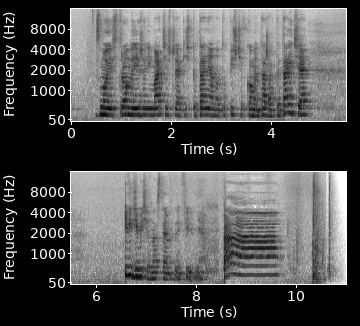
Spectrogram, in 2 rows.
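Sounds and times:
woman calling out goodbye: 8.5s - 9.8s.

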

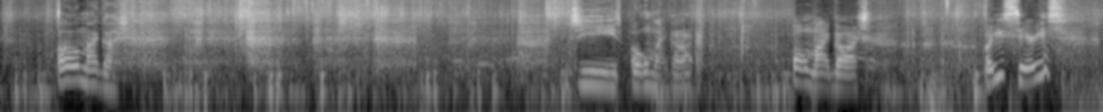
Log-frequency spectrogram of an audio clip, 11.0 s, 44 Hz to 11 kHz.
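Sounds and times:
man panting: 1.2s - 5.7s, 10.6s - 11.0s.

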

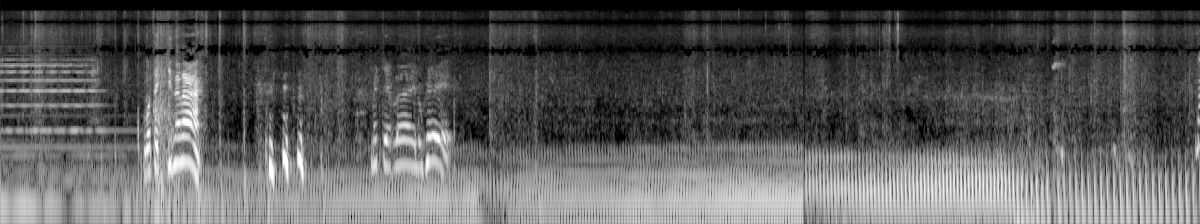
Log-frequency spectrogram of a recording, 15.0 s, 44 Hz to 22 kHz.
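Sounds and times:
small engine running: 0.0s - 15.0s.

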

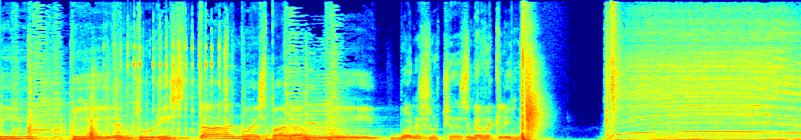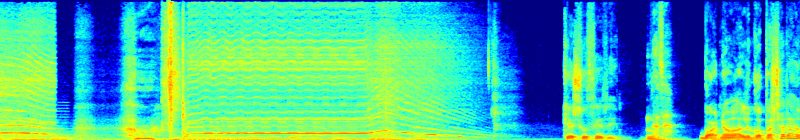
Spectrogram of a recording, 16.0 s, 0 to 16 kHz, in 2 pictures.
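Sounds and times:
reclining chair motor whirring: 6.1s - 8.6s, 9.8s - 13.0s.

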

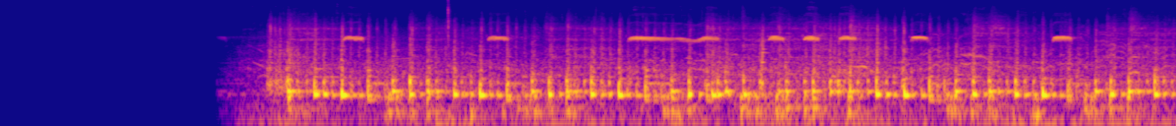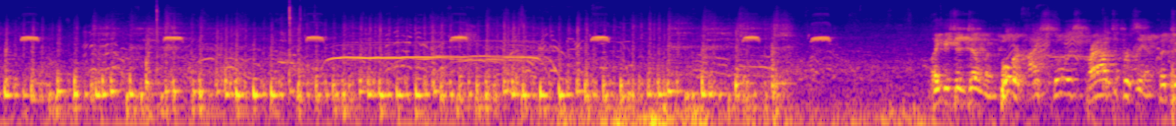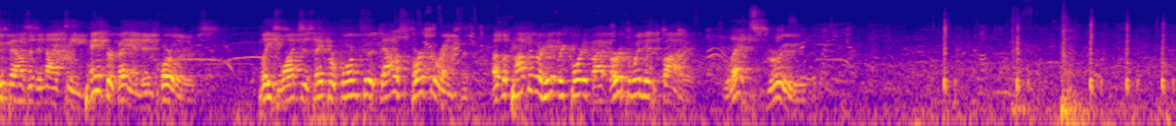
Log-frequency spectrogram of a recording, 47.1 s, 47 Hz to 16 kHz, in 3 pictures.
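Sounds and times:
snare and bass drums beating: 3.6s - 26.3s.

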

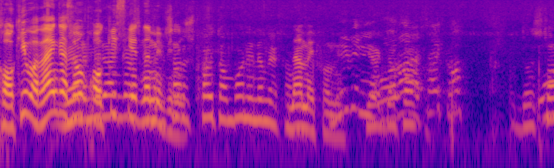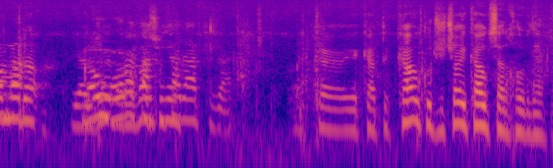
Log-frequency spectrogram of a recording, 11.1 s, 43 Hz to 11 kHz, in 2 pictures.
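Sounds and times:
man speaking: 0.0s - 11.0s
breathy hiss: 0.1s - 11.0s.

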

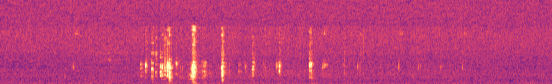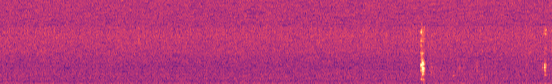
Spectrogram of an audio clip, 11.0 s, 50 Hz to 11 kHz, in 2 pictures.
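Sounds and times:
faint keyboard keystrokes: 1.4s - 3.3s.

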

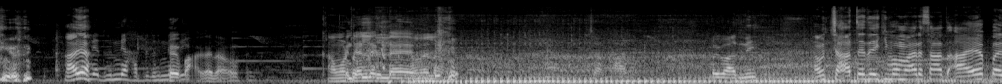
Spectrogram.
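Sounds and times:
voices: 3.2s - 10.0s
motorcycle engine running: 3.9s - 10.0s.

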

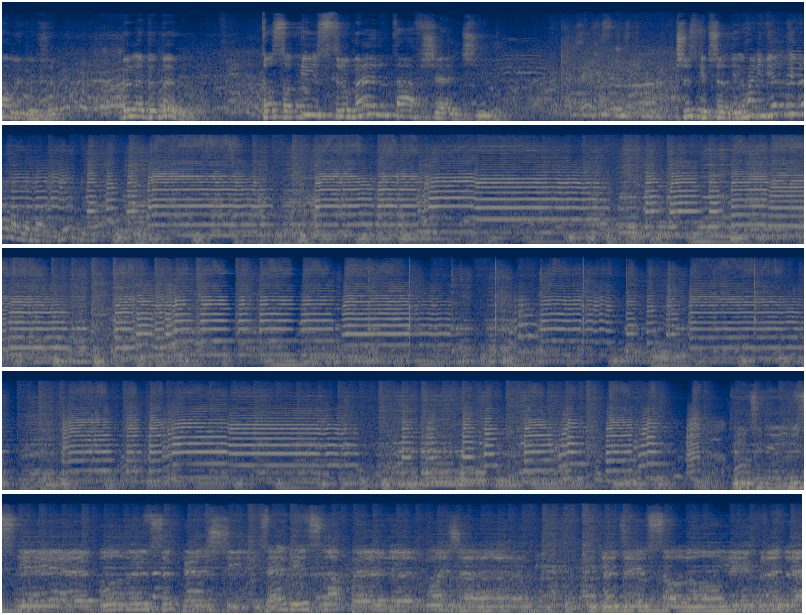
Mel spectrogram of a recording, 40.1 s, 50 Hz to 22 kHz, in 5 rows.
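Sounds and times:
accordion: 4.8s - 40.0s
tuba bass: 6.6s - 40.0s
trumpet melody: 7.4s - 40.0s.

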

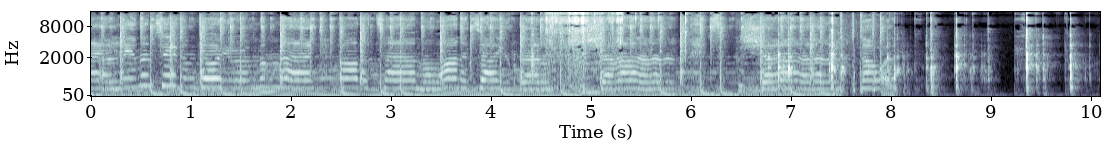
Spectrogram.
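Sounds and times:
plastic pens clattering in cup: 4.4s - 5.5s.

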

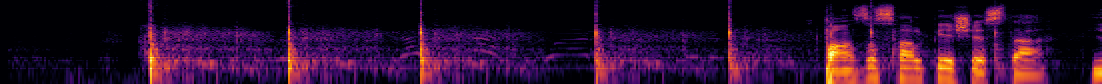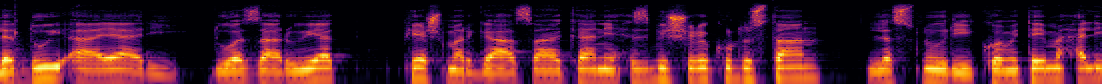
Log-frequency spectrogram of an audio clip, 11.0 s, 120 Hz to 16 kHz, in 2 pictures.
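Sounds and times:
rifle shots with echo: 0.1s - 6.0s.

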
